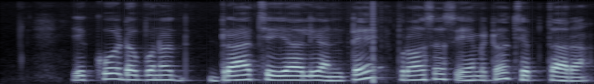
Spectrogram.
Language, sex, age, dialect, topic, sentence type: Telugu, male, 18-24, Utterandhra, banking, question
